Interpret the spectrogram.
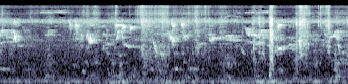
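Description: Small birds chirping faintly, short scattered chirps, with a few soft clicks.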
